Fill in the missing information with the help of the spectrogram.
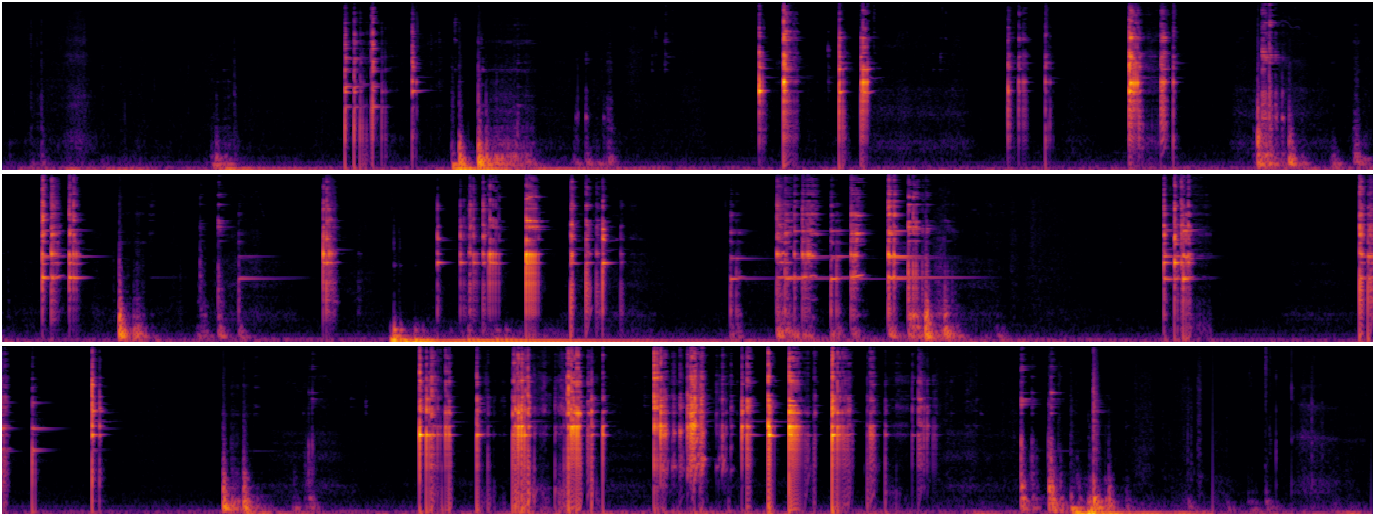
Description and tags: I recorded the sound of some bottles clinking together for a project I'm working on, and thought someone else might find it useful too!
